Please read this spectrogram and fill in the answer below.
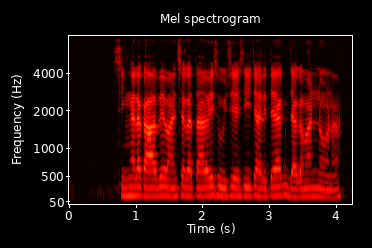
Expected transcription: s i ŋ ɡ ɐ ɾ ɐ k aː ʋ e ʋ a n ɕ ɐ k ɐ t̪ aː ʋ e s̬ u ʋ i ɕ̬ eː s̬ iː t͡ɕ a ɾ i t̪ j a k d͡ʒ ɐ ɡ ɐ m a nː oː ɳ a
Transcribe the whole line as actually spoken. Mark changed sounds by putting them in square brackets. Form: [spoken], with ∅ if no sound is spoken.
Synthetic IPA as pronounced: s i ŋ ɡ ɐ [l] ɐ k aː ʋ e ʋ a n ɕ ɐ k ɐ t̪ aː ʋ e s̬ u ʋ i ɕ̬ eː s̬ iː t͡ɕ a ɾ i t̪ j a k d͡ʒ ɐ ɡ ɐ m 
